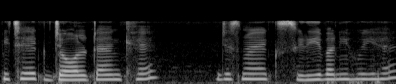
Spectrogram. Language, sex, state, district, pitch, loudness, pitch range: Hindi, female, Uttar Pradesh, Varanasi, 240 Hz, -23 LUFS, 225-250 Hz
